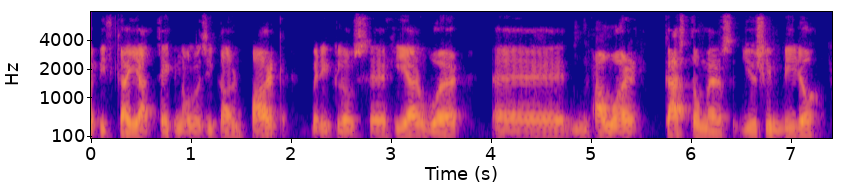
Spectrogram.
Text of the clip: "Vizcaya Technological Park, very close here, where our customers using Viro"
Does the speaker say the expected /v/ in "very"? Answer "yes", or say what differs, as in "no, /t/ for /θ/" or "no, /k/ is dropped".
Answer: no, /b/ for /v/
